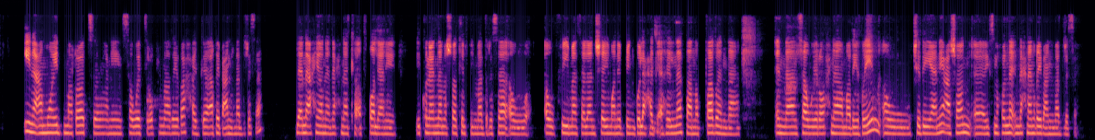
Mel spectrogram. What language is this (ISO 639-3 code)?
abv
